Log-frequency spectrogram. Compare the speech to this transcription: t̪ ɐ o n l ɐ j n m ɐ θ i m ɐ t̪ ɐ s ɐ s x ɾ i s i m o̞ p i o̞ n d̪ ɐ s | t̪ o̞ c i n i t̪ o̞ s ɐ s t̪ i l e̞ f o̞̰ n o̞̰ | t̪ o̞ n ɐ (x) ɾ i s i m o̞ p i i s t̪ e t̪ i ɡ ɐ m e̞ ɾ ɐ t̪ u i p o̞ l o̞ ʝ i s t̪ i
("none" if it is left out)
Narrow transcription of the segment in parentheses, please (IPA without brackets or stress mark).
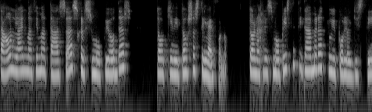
x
